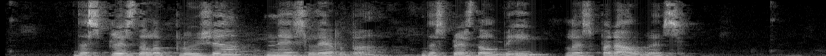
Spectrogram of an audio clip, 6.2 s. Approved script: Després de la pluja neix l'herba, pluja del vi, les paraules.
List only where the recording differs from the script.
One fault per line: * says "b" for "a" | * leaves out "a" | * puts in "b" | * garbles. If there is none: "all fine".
* says "després" for "pluja"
